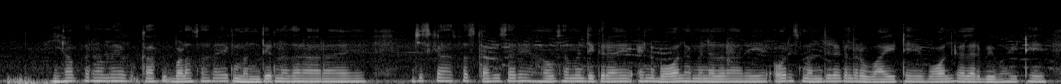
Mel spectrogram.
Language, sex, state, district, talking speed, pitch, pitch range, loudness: Hindi, male, Andhra Pradesh, Krishna, 225 wpm, 135 Hz, 130-145 Hz, -27 LUFS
